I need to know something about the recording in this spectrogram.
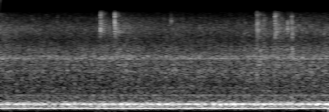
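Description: Steady low hum and hiss from an open microphone on an online voice-chat line, with a few faint clicks about a second in and again past three seconds.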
